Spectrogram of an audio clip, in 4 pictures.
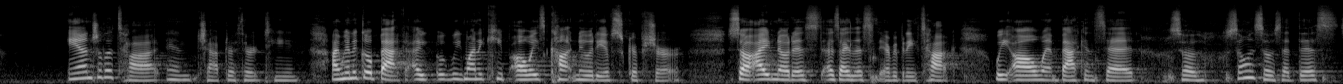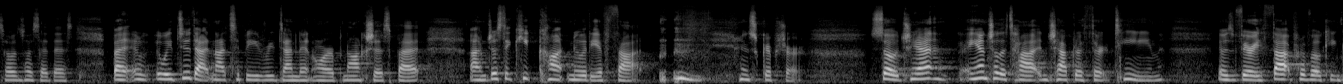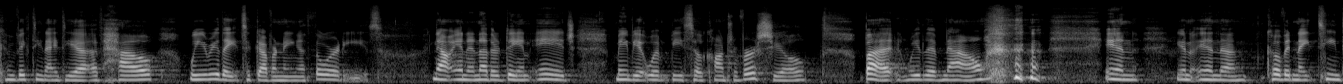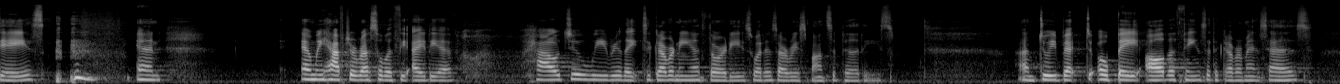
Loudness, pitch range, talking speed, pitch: -24 LUFS, 195-225 Hz, 160 wpm, 205 Hz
